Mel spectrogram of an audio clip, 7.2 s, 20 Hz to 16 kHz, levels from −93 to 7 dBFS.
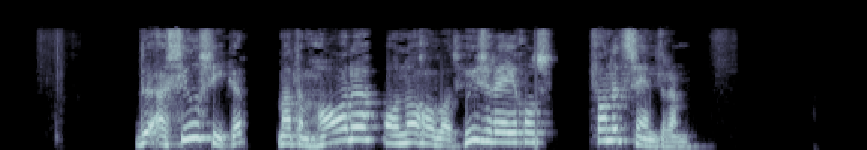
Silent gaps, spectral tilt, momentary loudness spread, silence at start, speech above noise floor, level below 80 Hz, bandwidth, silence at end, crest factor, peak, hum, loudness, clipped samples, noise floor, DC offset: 2.07-2.30 s, 4.66-4.90 s; -4.5 dB/octave; 8 LU; 1.15 s; over 75 dB; -58 dBFS; 8 kHz; 1.45 s; 14 dB; -2 dBFS; none; -16 LUFS; under 0.1%; under -90 dBFS; under 0.1%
